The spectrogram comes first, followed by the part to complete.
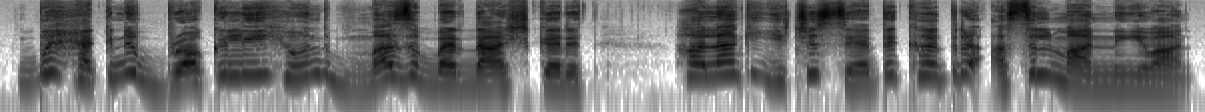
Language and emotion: Kashmiri, disgusted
